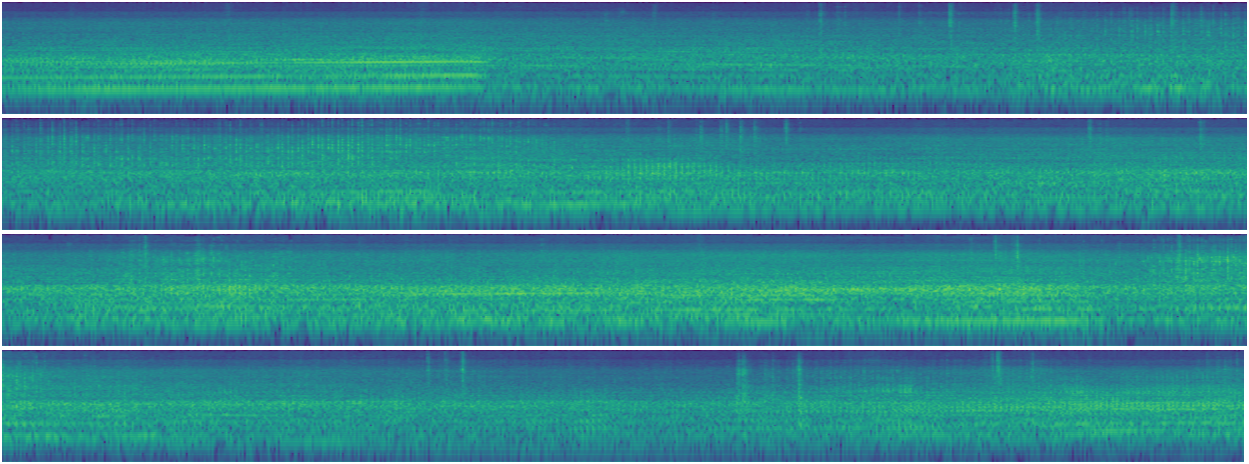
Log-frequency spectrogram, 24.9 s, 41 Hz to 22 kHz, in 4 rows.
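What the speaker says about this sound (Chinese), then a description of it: "你们听到那个引擎的声音吗？ 特别不一样啊，那个进气啊。" A 2016 Mazda 3 sedan engine and air intake drone steadily from inside the car while climbing a mountain road in Malaysia, with a rising revving tone and continuous road and wind noise, no talk.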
